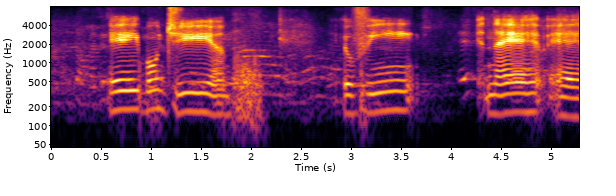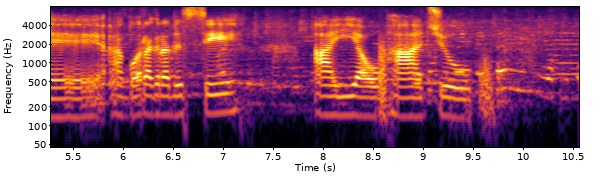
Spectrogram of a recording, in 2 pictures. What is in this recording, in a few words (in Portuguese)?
Áudio de agradecimento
